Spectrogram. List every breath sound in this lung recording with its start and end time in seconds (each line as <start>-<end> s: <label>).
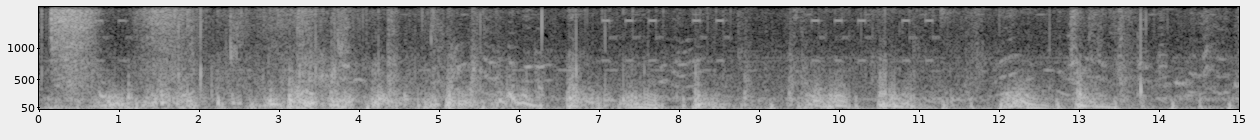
0.70-1.23 s: inhalation
0.70-1.19 s: crackles
1.21-2.60 s: exhalation
1.21-2.60 s: crackles
5.59-6.40 s: wheeze
6.56-7.24 s: inhalation
6.56-7.24 s: crackles
7.26-7.94 s: exhalation
7.26-7.94 s: wheeze
9.31-10.37 s: inhalation
9.31-10.41 s: crackles
10.41-11.89 s: exhalation
10.41-11.89 s: crackles
11.91-12.84 s: inhalation
11.91-12.84 s: crackles
12.85-13.81 s: exhalation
